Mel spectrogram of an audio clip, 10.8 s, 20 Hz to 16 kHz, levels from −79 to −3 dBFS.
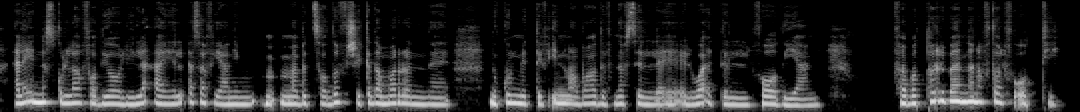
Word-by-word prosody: ألاقي 235 +5 +3
الناس 245 -1 +5
كلها 230 -2 +1
فاضية 205 -3 -1
لي. 195 0 0
لأ، 215 +4 -1
للأسف 235 +3 -3
يعني 195 -1 0
م 195 +5 -1 0.2
ما 205 -3 +1
بتصادفش 215 +3 -1
كده 220 +1 0
مرّة 220 +1 +1
إن 195 -1 -1 0.4
نكون 230 +1 +3
متفقين 210 +1 0
مع 210 -2 0
بعض 210 +1 -2
في 195 +1 -5
نفس 205 +1 -3
ال 190 -2 0
الوقت 200 +3 -2
الفاضي 190 0 -1
يعني. 175 +1 -4 0.7
فباضطر 220 +6 +2
بقى 280 0 +5
إن 265 -1 +7
أنا 265 -1 +6
أفضل 255 -1 -1
في 240 - -9
أوضتي. - - -5
210 Hz, 170 wpm, -22 LUFS, 195-230 Hz, 0.7 s, إن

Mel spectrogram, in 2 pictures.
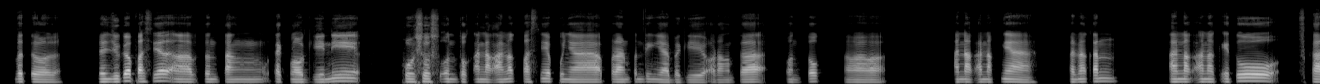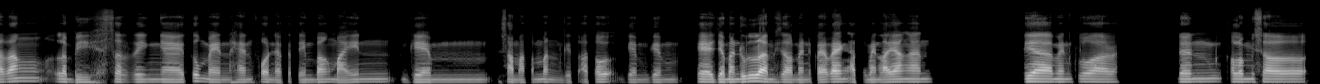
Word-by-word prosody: Betul. 115 -3 0 0.3
Dan 125 0 0
juga 130 +6 +4
pastinya, 145 +4 +3
eee, 120 -1 +2
tentang 120 -1 -2 0.3
teknologi 115 -1 -2
ini, 150 +3 +2 0.5
khusus 130 0 0
untuk 120 -2 -4
anak-anak, 115 +2 0
pastinya 120 +3 -2
punya 115 -3 0
peran 115 -1 0
penting 120 -1 -8
ya 110 - +2
bagi 105 0 -7
orang 105 0 -6
tua 115 +1 +2 0.2
untuk, 115 +5 -4 0.2
eee, 110 -1 -2 0.7
anak-anaknya, 120 -1 0 0.3
karena 125 +2 0
kan 140 +1 +2 0.7
anak-anak 125 0 +1
itu 155 +3 +4 0.2
sekarang 145 +5 +1
lebih 115 -3 -2
seringnya 115 -1 -2
itu 150 - -1
main 110 -4 -1
handphone 110 0 -3
ya, - - -7
ketimbang 110 +3 -3
main 120 +4 -3
game 110 -1 -1 0.6
sama 110 -1 -1
temen 115 -2 -6
gitu, 100 - -12
atau 115 +3 -1
game-game 110 +1 -7 0.2
kayak 120 -2 +5
jaman 120 -1 +4
dulu 145 +4 +5
lah, - - +11
misal 115 -1 0
main 110 0 -3
kelereng 130 +2 +5
atau - - -6
main 110 0 -1
layangan, 125 +2 +4 1.0
ya 135 -1 +8
main 125 0 -1
keluar. 125 -2 +1 0.6
Dan 135 +1 0
kalau 130 -2 +2
misal 125 0 +3
120 Hz, 130 wpm, -24 LUFS, 110-130 Hz, 1.0 s, lah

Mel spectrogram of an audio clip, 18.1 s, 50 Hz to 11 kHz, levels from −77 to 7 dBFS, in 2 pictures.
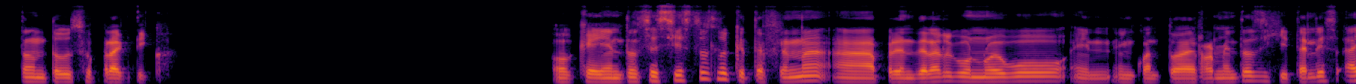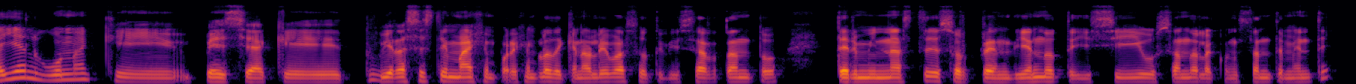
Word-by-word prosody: Tanto 120 -2 +1
uso 115 - -2
práctico. - - +2 2.6
Okey, 110 +1 +2
entonces, 120 +4 +2
si 145 - +4
esto 155 +6 -1
es 200 - -7
lo 195 - +1
que - - -2
te - - -2
frena 140 +4 +2
a 115 -2 +4
aprender 110 +1 +3
algo 130 0 +2
nuevo 130 +2 +1
en 105 -1 -6
en 105 - -5
cuanto 105 +1 -2
a 110 - +5
herramientas 110 +6 -1
digitales, 130 +1 -2
¿hay 150 +9 +2
alguna 180 -4 -2
que, 115 -10 -5
pese 120 -2 +1
a 110 - +2
que 110 -2 -3
tuvieras 130 -7 0
esta 135 +1 -4
imagen, 125 -2 +3
por - - -2
ejemplo, 120 +2 -1
de 115 - -1
que 105 - -4
no 110 - +2
la 120 - 0
ibas 125 0 0
a - - -3
utilizar 110 +1 -3
tanto, 120 -1 -2 0.3
terminaste 115 +3 +3
sorprendiéndote 115 0 +1
y 105 0 -9
sí 115 +2 -3
usándola 115 0 -2
constantemente? 115 - -6
115 Hz, 155 wpm, -25 LUFS, 110-130 Hz, 2.6 s, a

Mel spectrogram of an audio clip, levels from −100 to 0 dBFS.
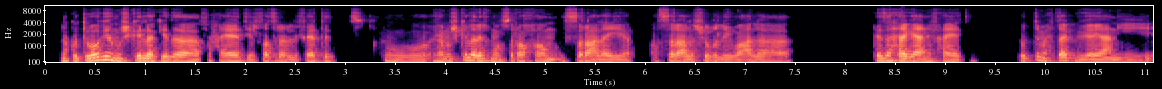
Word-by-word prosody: أنا 135 - -2
كنت 140 +1 0
باواجه 185 +6 +7
مشكلة 140 -2 +4
كده 125 -3 +2
في 110 - -13
حياتي 120 -1 0
الفترة 125 +3 -4
اللي 105 0 -7
فاتت، 120 +3 -3 0.5
وهي 115 +1 -6
مشكلة 130 +6 +2
رخمة 145 -5 +2
بصراحة 125 +1 -3
ومأثرة 115 +2 -2
عليَّ، 110 -2 -1 0.2
مأثرة - - -1
على - - 0
شغلي 110 -1 -4
وعلى 105 -1 -4 0.8
كذا 145 +2 +2
حاجة 140 -3 +5
يعني 125 -2 +4
في 120 - -11
حياتي، 115 +3 -3 0.4
كنت 145 +5 -5
محتاج 150 -3 -1
يعني 105 -3 -2
120 Hz, 150 wpm, -22 LUFS, 110-135 Hz, 0.8 s, باواجه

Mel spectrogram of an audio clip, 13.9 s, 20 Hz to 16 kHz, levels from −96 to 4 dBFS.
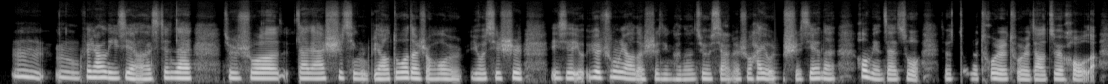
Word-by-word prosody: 嗯 255 -6 -1
嗯， 220 -3 -3
非 240 +2 +1
常 235 0 +6
理 210 -1 +2
解 210 -1 +2
啊。 185 0 +2
现 215 +2 -2
在 210 -1 +6 0.4
就 - - -4
是 205 - 0
说 205 -1 +4 0.2
大 200 -1 +2
家 200 0 +2
事 220 +1 -2
情 190 -3 -3
比 185 - -4
较 185 0 +3
多 215 +2 +4
的 205 -2 +4
时 195 - -4
候， 185 - 0
尤 195 -1 -1
其 205 +1 -3
是 205 0 +1 0.3
一 - - -3
些 210 0 +1
越 195 - 0
越 235 -1 +2
重 235 +1 0
要 195 -4 +3
的 - - 0
事 185 +1 -5
情， 180 -1 -4
可 175 0 -4
能 180 +1 -4
就 195 -1 -2
想 185 -1 -4
着 - - -4
说 195 +1 -4
还 200 0 +1
有 195 - +1
时 180 0 -4
间 205 +2 0
呢， 195 -1 -1 0.2
后 260 -2 +5
面 180 -5 -1
再 180 -1 0
做， 175 -1 -2 0.3
就 185 - -3 0.4
拖 195 +3 0
着 180 -1 +3
拖 180 - -4
着 165 - +1
到 165 -1 0
最 180 +1 0
后 175 -2 0
了。 - - -2
200 Hz, 250 characters per minute, -23 LUFS, 185-210 Hz, 0.4 s, 常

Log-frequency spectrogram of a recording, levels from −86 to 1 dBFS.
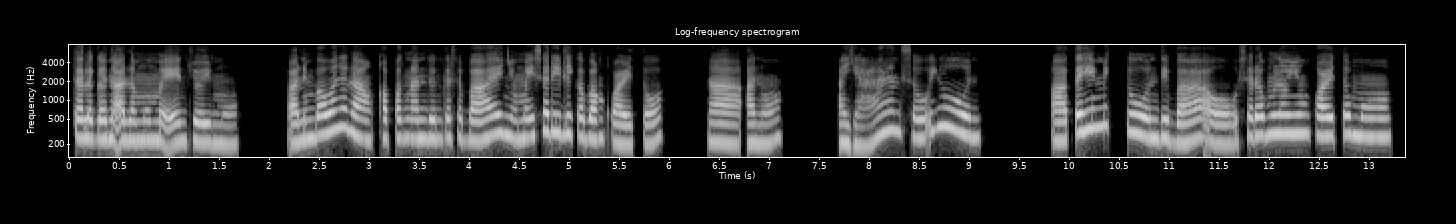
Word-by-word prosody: talaga 245 -2 +2
na 225 -1 +3
alam 230 0 -1
mong 230 0 -2
ma-e-enjoy 215 +3 0
mo. 200 -1 -6 0.5
Halimbawa 275 +10 +2
na 370 - -1
lang 265 -6 +2
kapag 245 0 -1
nandun 245 0 -1
ka 255 - -2
sa 255 - -6
bahay 240 +5 +2
niyo, 255 - -3
may 250 +2 -1
sarili 300 -1 +1
ka 260 -2 -2
bang 245 0 +2
kuwarto, 205 +3 -2 0.4
na 210 -2 0
ano? 210 +3 -3 0.6
Ayan. 205 - -3
So, 255 -5 -2
yun, 320 -8 +1 0.7
ah, 225 0 +2
tahimik 360 +6 +3 0.2
dun, 275 -5 +3
'di 250 - +2
ba? 220 +4 +1
Oh, 200 -1 0
isara 270 0 +1
mo 290 - +1
lang 295 0 +3
yung 295 0 0
kuwarto 270 +1 +3
mo, 260 -1 -1
250 Hz, 165 wpm, -23 LUFS, 220-280 Hz, 0.7 s, na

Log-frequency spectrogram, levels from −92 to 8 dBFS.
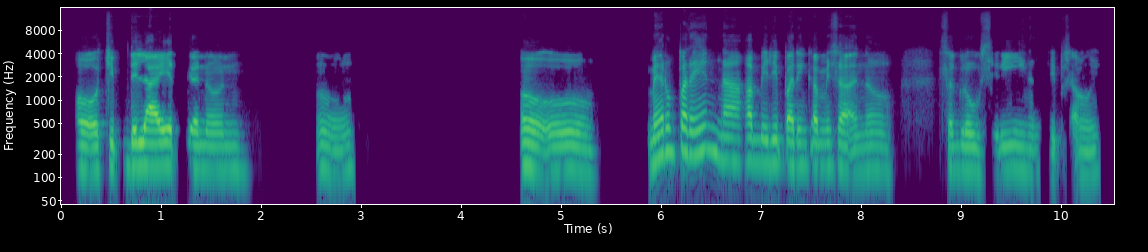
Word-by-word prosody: Oo, 125 -2 +4
chip 135 - -2
delight 140 0 +7
gano'n. 125 -1 -1 0.9
Oo. 120 -1 -5 1.6
Oo. 125 -3 +1 0.5
Meron 195 +7 +2
pa 220 - +7
rin. 220 +4 0
Nakakabili 160 -2 0
pa 145 - +5
rin 140 0 -5
kami 140 0 0
sa 135 -4 +1
ano, 125 -1 -8 0.5
sa 125 - -4
grocery 125 0 -4
ng 115 -1 -10
chips - - -13
ahoy. 110 +1 -6
130 Hz, 115 wpm, -23 LUFS, 125-140 Hz, 1.6 s, delight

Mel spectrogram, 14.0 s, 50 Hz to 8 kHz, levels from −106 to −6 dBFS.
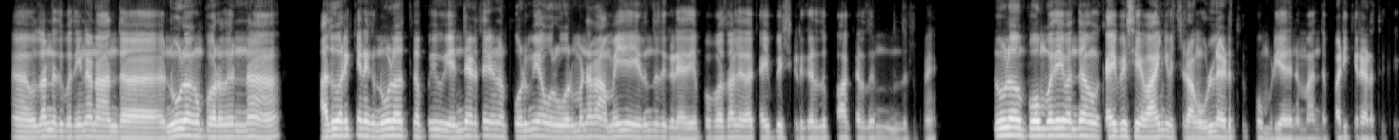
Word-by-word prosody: அ - - -1 0.2
உதாரணத்துக்கு 135 +1 0
பாத்தீங்கன்னா, 130 +1 0
நான் 125 -1 +2
அந்த 120 -1 0 0.5
நூலகம் 145 -1 +3
போறதுன்னா 130 +1 +1 0.7
அதுவரைக்கும் 155 +2 +3
எனக்கு 140 -3 +1
நூலகத்துல 155 -2 +2
போய் 150 0 -3 0.2
எந்த 135 +4 -4
இடத்துலயும் 145 0 -2
நான் 120 -4 -9
பொறுமையா 140 +3 0
ஓர் 130 - 0
1 125 - -2
மணி 135 - -1
நேரம் 140 -2 +1
அமைதியா 135 +2 0
இருந்தது 130 +1 -5
கிடையாது. 110 -1 -1
எப்ப 120 +2 -11
பாத்தாலும் 125 +1 -1
ஏதா 120 - +1
கைபேசி 120 0 -4
எடுக்கிறது 115 +2 -5
பாக்கறதுன்னு 115 0 -7
இருந்துருப்பேன், 100 -1 -14 0.6
நூலகம் 165 -2 +5
போம்போதே 155 +1 +5
வந்து 155 +1 +2
அவங்க 145 -2 0
கைபேசிய 140 -1 +2
வாங்கி 135 +1 +1
வச்சுருவாங்க 115 -2 -2
உள்ள 130 +1 0
எடுத்துகட்டு 125 +2 -12
போக 110 - -8
முடியாது 100 -1 -2
நம்ம 100 0 -8
அந்த 100 - -15
படிக்கிற 115 +1 -3
எடத்துக்கு. - - -14
130 Hz, 190 wpm, -22 LUFS, 120-145 Hz, 0.7 s, நூலகம்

